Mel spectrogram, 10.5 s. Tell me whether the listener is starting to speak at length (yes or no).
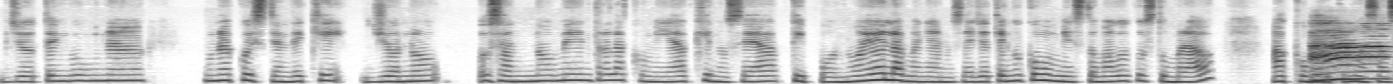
yes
